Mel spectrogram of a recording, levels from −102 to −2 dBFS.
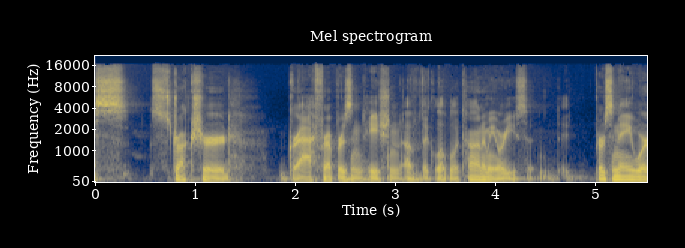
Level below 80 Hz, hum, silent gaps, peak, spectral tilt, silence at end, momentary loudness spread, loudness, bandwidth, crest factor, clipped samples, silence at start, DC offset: -38 dBFS; none; none; -2 dBFS; -3.5 dB/octave; 0 s; 12 LU; -19 LUFS; 17 kHz; 18 dB; under 0.1%; 0 s; under 0.1%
